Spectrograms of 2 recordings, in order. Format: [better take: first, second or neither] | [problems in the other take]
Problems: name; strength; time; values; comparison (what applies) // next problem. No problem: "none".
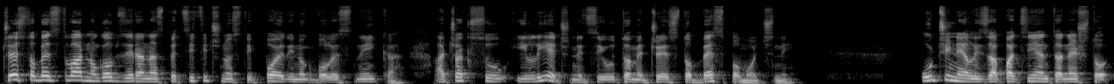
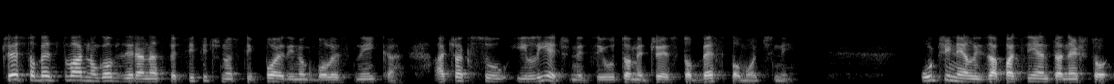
first | phone-call audio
